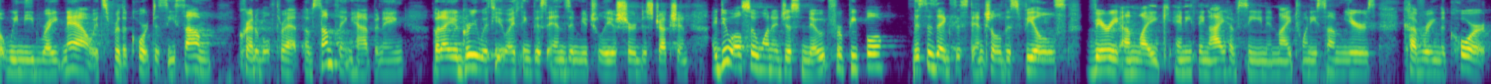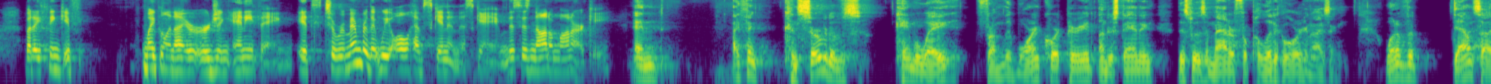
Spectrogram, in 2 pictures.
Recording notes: We head to Seattle for a live taping of the show at the Cross Cut Festival.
